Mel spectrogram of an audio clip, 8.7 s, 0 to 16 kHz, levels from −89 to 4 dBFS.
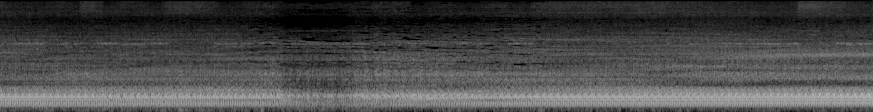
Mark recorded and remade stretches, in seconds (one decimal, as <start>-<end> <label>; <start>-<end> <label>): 0.0-1.0 recorded; 1.0-2.8 remade; 2.8-8.7 recorded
